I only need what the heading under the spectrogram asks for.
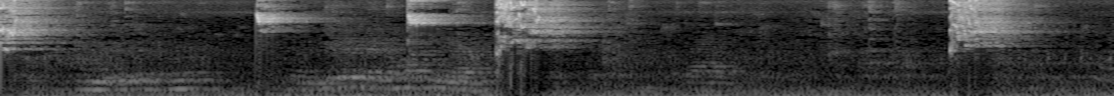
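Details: Young lovebird whose voice is still hoarse and cracked, giving harsh, raspy, high bursts of chatter in separate outbursts every second or so, with quiet gaps between.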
